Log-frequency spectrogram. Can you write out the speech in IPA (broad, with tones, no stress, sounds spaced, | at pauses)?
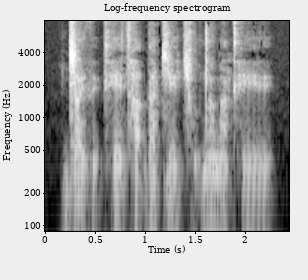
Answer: d͡ʑ a˨ ɪ̯ θ ɪ˦ ʔ kʰ e˦˨ ɪ̯ tʰ ä˦ ʔ ɡ ä˦ t͡ɕ e˨ ɪ̯ t͡ɕʰ ʊ˦ ʔ d ã˦ w ã˨ kʰ e˨ ɪ̯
